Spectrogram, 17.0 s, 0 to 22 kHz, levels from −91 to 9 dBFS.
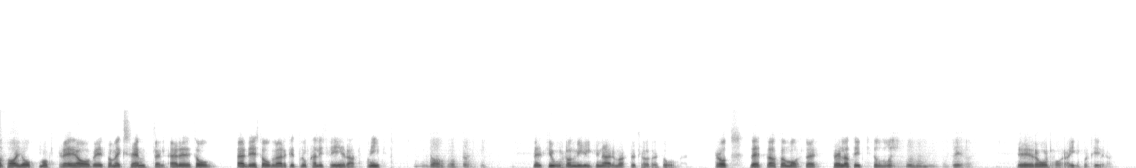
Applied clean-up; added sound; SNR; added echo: neural mask model DeepFilterNet 3.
